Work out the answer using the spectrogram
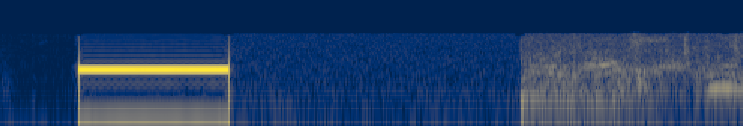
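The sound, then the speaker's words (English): A voicemail recording tone: one steady, mid-pitched beep lasting about a second, then a short silence before a caller starts speaking over a narrow, phone-like line. “Record your message at the tone.”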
